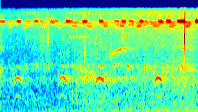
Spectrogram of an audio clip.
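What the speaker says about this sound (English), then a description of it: "as the birds and the crows are calling." Several crows caw in short, separate calls over steady outdoor ambience, with other birds chirping faintly in the background and no talking.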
